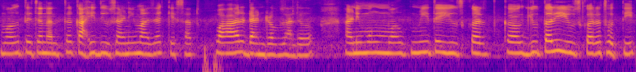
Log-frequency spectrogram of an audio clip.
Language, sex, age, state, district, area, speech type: Marathi, female, 18-30, Maharashtra, Amravati, urban, spontaneous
